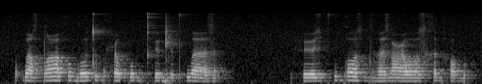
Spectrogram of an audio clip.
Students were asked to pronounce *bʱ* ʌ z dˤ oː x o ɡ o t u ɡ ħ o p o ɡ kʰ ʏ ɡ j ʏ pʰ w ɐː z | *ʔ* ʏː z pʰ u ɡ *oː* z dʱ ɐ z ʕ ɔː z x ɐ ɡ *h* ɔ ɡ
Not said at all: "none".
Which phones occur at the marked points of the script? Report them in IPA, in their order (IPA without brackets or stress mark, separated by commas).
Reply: ɓ, h, ɔː, h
